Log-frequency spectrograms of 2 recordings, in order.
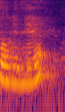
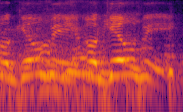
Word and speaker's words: Ogilvy: And what is written here says Olivier. Okay, so it's Ogilvy?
